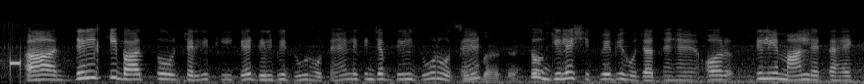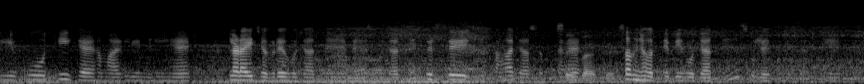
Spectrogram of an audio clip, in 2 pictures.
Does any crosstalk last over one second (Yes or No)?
No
